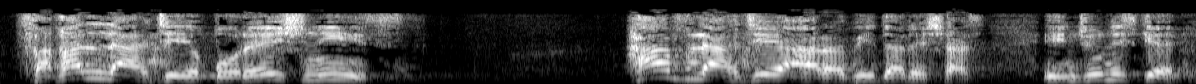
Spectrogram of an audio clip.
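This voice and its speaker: Male religious studies teacher, high voice, lively rhetorical lecturing, dull lo-fi sound. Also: big-room sound. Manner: animated, rhetorical questions. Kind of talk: seminary lecture.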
